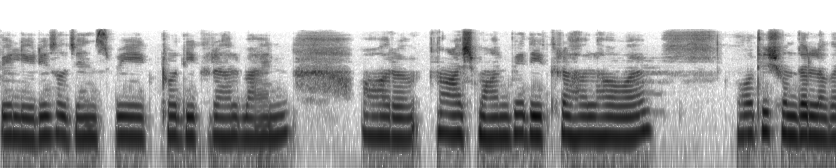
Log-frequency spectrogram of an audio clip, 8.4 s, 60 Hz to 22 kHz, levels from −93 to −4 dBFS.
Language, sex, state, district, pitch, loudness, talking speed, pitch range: Bhojpuri, female, Bihar, East Champaran, 185 Hz, -18 LUFS, 150 wpm, 180-195 Hz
